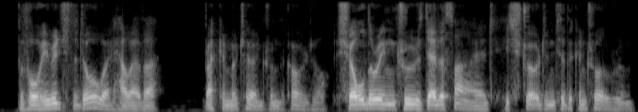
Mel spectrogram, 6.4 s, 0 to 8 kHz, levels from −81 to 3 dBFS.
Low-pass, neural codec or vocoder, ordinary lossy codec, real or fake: 7.2 kHz; none; MP3, 32 kbps; real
